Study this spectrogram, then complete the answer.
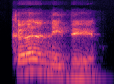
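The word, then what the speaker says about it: Canidae: a pronúncia aí então a gente sempre pronuncia candide falconidea tá depois eu vou explicar por que que elas são proparoxítonas mas fica canivete falconidea último aí é som de e a joia e essa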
